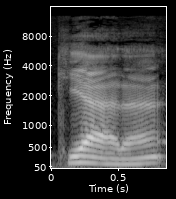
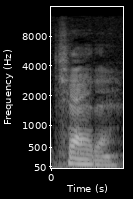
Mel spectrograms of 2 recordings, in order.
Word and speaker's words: Chara: Aparte quiero decir algo, lo educada que es Lía, que le pronuncié mal el apellido, diciéndole Chiara, y ella nada, imperturbable. Es Chara. Es Chara.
